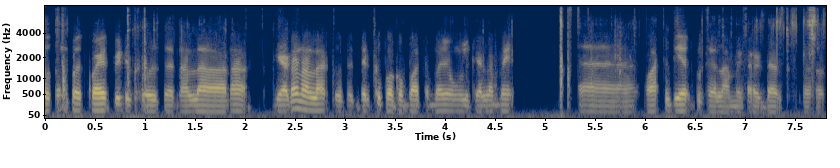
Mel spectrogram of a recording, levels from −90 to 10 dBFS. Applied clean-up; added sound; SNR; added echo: neural diffusion model UNIVERSE++.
